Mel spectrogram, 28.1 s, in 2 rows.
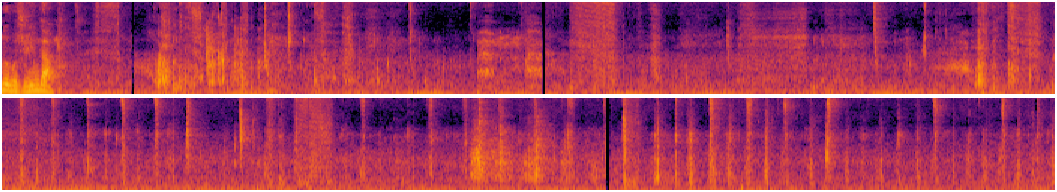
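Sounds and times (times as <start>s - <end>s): chewing and biting food: 1.8s - 7.0s, 10.8s - 28.0s.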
